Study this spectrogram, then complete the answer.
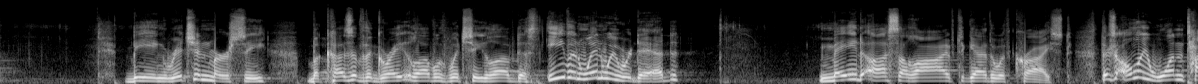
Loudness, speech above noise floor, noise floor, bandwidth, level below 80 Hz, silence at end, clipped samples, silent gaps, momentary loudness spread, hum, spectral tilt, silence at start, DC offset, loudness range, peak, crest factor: -12 LUFS; 36 dB; -47 dBFS; 14 kHz; -44 dBFS; 0 s; under 0.1%; none; 7 LU; none; -5 dB/octave; 1 s; under 0.1%; 3 LU; 0 dBFS; 12 dB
